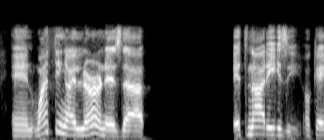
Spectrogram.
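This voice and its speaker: Fairly high in pitch, a man with a Latin American accent talks with ordinary pitch variation. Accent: non-Texan, Latin American. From El Salvador. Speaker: entrepreneur and group leader. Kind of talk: casual interview chat.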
